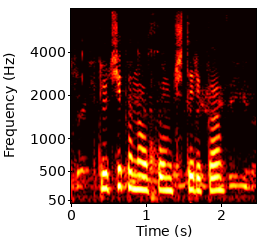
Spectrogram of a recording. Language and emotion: Russian, neutral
